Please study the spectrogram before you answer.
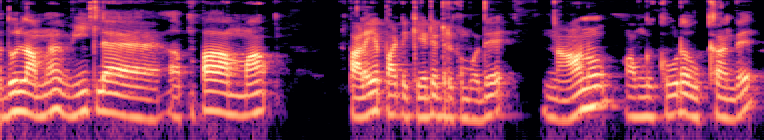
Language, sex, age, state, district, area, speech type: Tamil, male, 18-30, Tamil Nadu, Coimbatore, rural, spontaneous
